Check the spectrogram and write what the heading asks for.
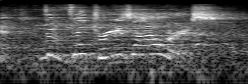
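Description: A voice speaking over the stage's sound system, with its pitch rising and falling in phrases.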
